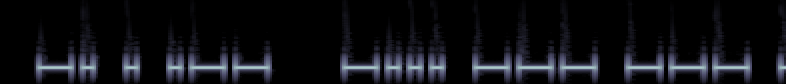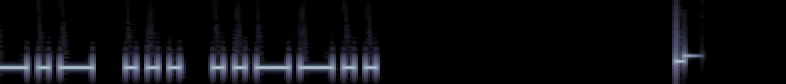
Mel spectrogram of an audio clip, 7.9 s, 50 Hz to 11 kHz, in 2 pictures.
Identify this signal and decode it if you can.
Morse code, heard as a keyed tone, about 22 wpm, 700 Hz. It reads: NEW BOOKS?
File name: Sentences with 9-Word Phrases - 22wpm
